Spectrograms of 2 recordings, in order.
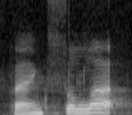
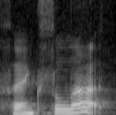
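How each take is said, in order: The two takes are said the same way.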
